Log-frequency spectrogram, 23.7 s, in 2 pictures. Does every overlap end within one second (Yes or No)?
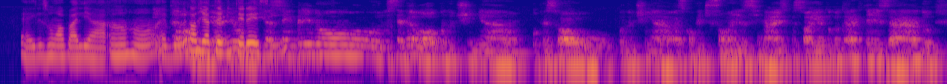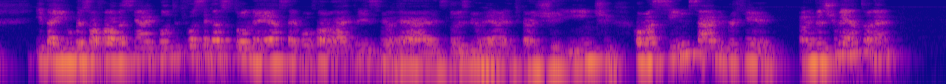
No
